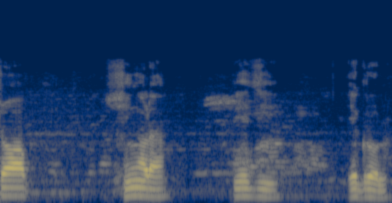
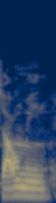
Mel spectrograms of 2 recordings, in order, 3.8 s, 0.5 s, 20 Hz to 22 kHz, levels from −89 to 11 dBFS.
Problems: constant background noise, background conversations at intervals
